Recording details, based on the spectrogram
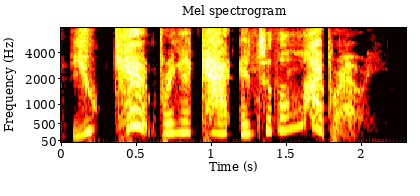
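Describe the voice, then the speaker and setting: A narrator voicing a stern older woman librarian who scolds in a hushed whisper. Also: high voice, expressive, a little fast, dry recording, studio quality, pitched above the performer's own voice. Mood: hushed scolding.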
